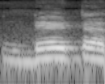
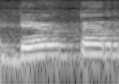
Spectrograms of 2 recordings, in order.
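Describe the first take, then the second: First: The b sound before t is silent. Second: The b sound before t is pronounced. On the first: The speaker calls it right. "डेटर है" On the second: The speaker calls it wrong. "ऐसे ही ये डेब्टर नहीं है"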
